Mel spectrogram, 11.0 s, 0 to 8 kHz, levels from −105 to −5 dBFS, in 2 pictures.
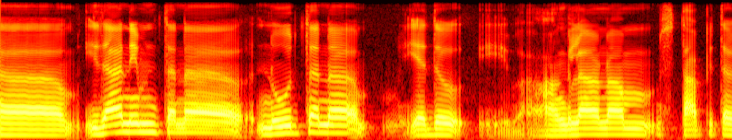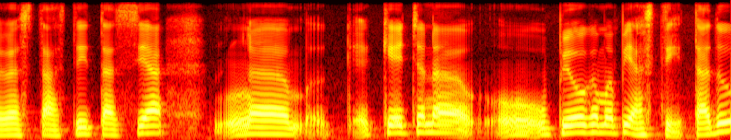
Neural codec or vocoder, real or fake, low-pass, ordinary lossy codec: none; real; 7.2 kHz; none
